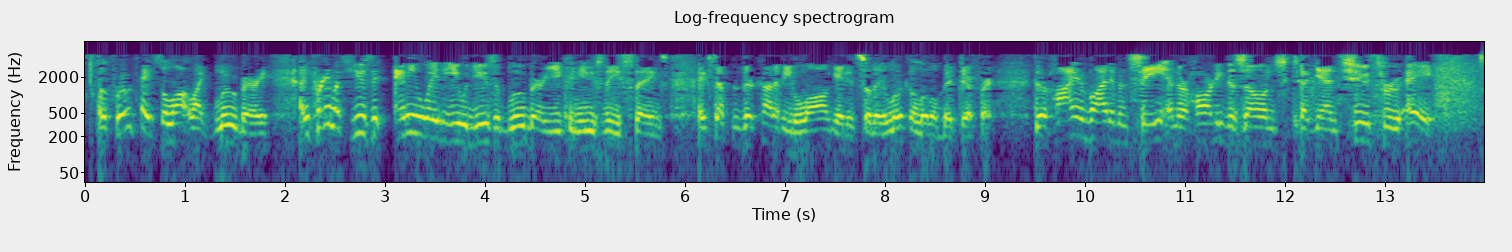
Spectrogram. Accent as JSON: {"language": "English", "region": "Pennsylvania", "country": "United States", "tie": "born or raised there", "said": "my family was very good friends with growing up in Pennsylvania"}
